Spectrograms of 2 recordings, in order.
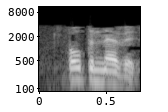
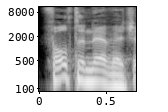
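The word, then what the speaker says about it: Foltynewicz: Just do it phonetically. It's easy. No, it's Fultonevich. – Fultonevich.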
